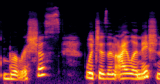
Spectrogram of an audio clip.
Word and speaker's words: Mauritius: trip to I and Wikipedia tells me it's pronounced Mauritius which is an island nation in the notion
